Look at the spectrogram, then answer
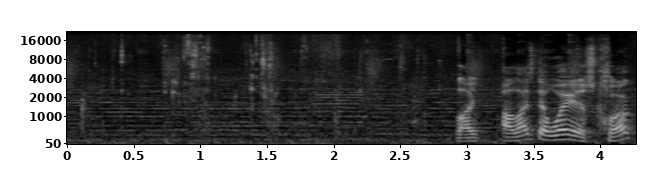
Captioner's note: chews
